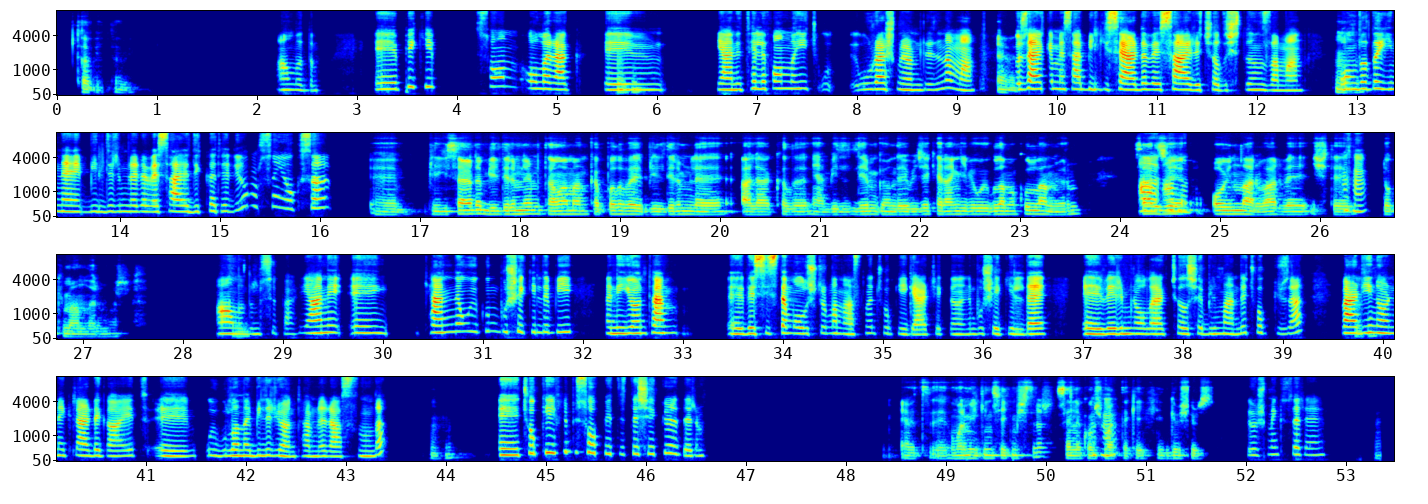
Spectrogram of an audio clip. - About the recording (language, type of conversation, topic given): Turkish, podcast, Evde odaklanmak için ortamı nasıl hazırlarsın?
- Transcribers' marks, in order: tapping; other background noise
